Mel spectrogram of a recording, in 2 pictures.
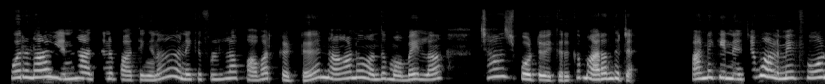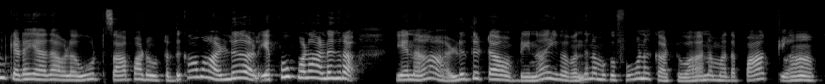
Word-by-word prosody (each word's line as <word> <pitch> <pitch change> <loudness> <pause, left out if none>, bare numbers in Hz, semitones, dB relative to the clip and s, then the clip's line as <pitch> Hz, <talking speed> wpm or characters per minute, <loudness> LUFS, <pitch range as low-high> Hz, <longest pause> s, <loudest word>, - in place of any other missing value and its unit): ஒரு 325 0 +2
நாள் 335 +1 +5
என்னாச்சுன்னு 265 -1 -1
பார்த்தீங்கன்னா 210 +4 -2
அன்னைக்கு 235 -3 -1
ஃபுல்லா 245 +5 -2
பவர் 255 +7 -2
கட்டு 195 +1 -2 0.2
நானும் 285 +4 +2
வந்து 255 +3 -1
மொபைல்லலாம் 230 +5 0 0.4
சார்ஜ் 355 +1 -2
போட்டு 230 -2 +5
வைக்கிறதுக்கு 190 +10 -4
மறந்துட்டேன். 265 +4 +3 0.6
அன்னைக்கு 310 +2 +3
நிஜமாலுமே 300 +2 +3
போன் 315 +2 +3
கிடையாது. 230 -1 +1
அவள 205 -1 0 0.2
உட் 240 -1 -6
சாப்பாடு 215 +2 -1
ஊட்டுவதற்கு 205 - -4
அவ 345 -2 -1
அழு, 235 +6 +1 0.3
எப்போவும் 360 +10 0
போல 310 0 +3
அழுகுறா. 285 0 +3 0.5
ஏன்னா 215 -1 +1 0.2
அழுதுட்டான் 235 +1 0
அப்படின்னா 175 +5 -2
இவள் 200 -5 -2
வந்து 250 +8 -1
நமக்கு 220 -3 -2
ஃபோன 260 +5 -2
காட்டுவா. 170 -1 -3
நம்ம 195 -2 -3
அதை 180 - -7
பார்க்கலாம், 200 -6 -1
240 Hz, 140 wpm, -23 LUFS, 205-285 Hz, 0.6 s, நாள்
